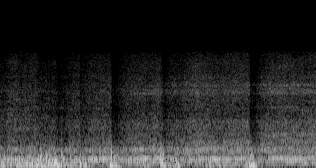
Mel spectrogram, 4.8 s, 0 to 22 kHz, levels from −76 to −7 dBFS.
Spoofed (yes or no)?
yes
